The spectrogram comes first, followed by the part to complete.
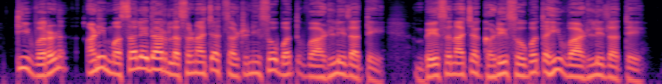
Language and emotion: Marathi, neutral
